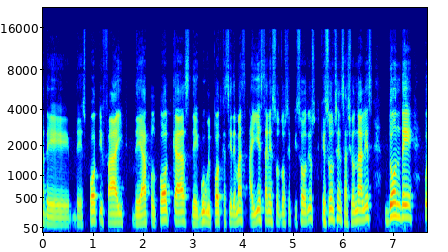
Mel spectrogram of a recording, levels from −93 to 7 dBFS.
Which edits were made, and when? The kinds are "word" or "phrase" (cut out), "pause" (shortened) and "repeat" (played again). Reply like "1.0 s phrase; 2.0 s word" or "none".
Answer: 1.7 s pause; 5.5 s pause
